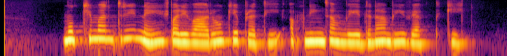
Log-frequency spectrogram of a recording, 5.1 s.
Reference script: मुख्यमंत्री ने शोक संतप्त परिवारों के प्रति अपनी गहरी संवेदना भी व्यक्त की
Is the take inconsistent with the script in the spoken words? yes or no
yes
